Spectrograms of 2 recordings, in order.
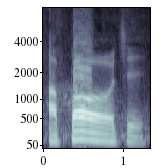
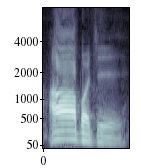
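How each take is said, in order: Both takes have the same delivery.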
